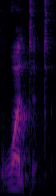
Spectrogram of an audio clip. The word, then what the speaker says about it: wanted: Entonces, esta ed se pronunciaría como una id y decimos wanted, wanted. Una i corta, ojo, no es wanted, no, wanted, wanted.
